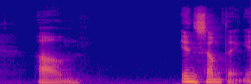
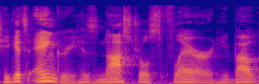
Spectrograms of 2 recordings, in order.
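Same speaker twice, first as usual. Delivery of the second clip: ordinary talk, nothing marked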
